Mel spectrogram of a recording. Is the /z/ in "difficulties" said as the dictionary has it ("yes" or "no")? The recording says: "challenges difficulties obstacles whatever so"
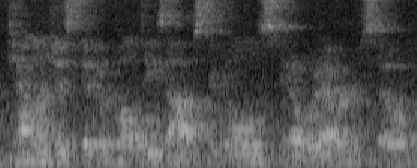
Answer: yes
